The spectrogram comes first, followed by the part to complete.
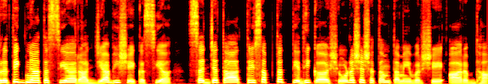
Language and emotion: Sanskrit, neutral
